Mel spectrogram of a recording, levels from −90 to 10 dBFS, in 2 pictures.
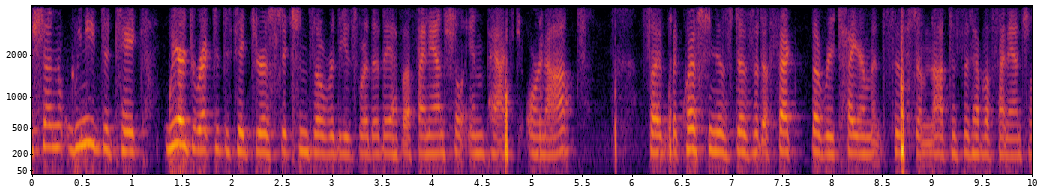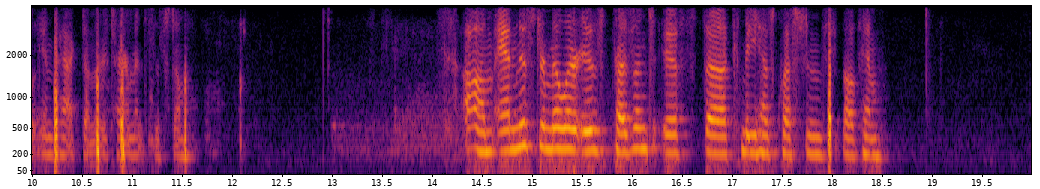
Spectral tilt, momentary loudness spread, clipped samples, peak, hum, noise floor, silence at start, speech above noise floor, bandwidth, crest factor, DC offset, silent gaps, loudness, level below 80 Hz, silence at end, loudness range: -10 dB/octave; 12 LU; under 0.1%; 0 dBFS; none; -64 dBFS; 0 s; 45 dB; 4 kHz; 20 dB; under 0.1%; none; -19 LUFS; -46 dBFS; 1.5 s; 9 LU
